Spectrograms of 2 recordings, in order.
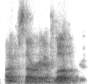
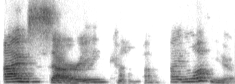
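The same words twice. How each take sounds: First: "I'm sorry I love you" run together, lower; quick "I'm sorry I love you" with no break; no pause. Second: "I'm sorry" drawn out slowly, then a pause; slow "I'm sorry", a break, then "I love you"; pause after sorry. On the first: Preacher showing the apology without a comma, run together. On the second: Preacher showing the comma in an apology, slow and paused. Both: Shown as a demonstration. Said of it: "Without the comma".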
